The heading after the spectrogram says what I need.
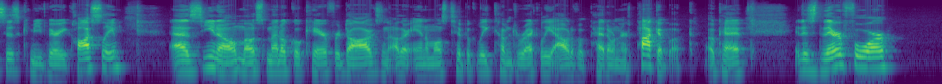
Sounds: speech

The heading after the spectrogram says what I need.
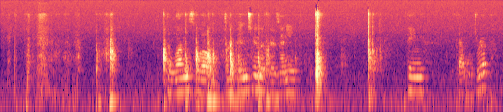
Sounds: inside a small room
speech

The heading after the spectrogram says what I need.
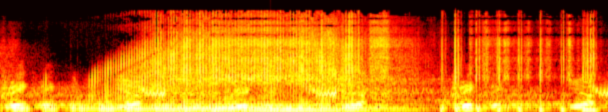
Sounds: techno
electronic music
music

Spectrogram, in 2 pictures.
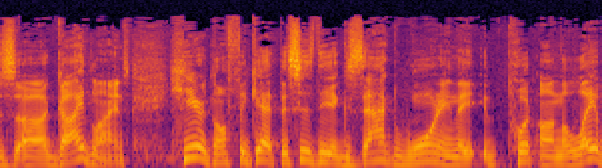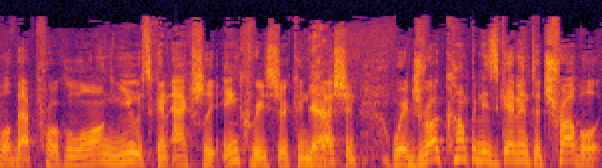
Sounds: speech

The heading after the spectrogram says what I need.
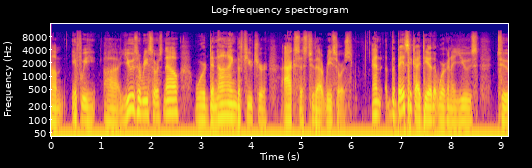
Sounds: speech

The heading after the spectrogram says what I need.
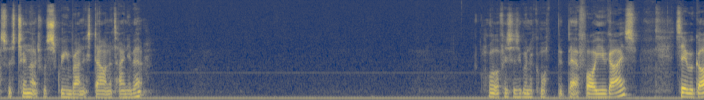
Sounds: inside a small room
speech

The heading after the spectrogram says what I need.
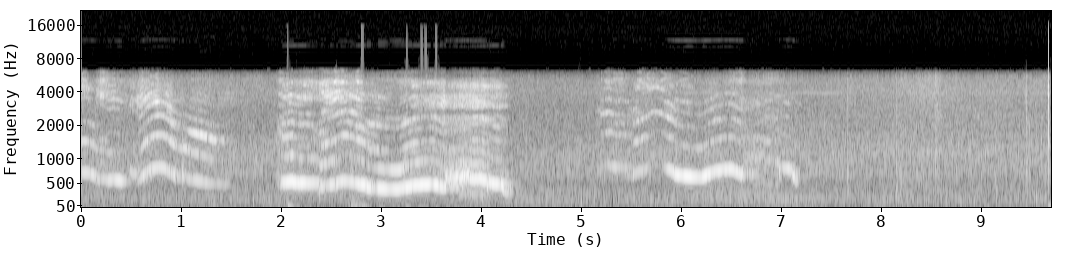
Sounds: speech

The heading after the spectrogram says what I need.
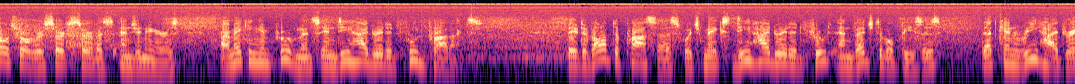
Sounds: speech

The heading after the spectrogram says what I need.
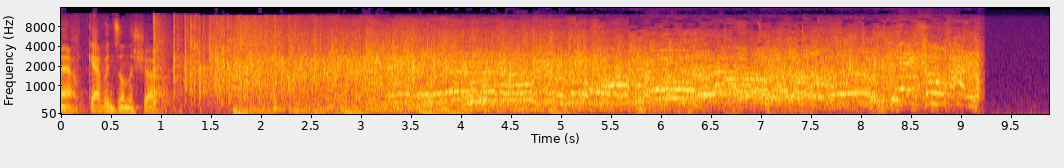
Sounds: speech
music

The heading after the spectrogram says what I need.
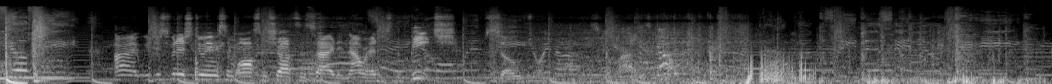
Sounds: music
speech

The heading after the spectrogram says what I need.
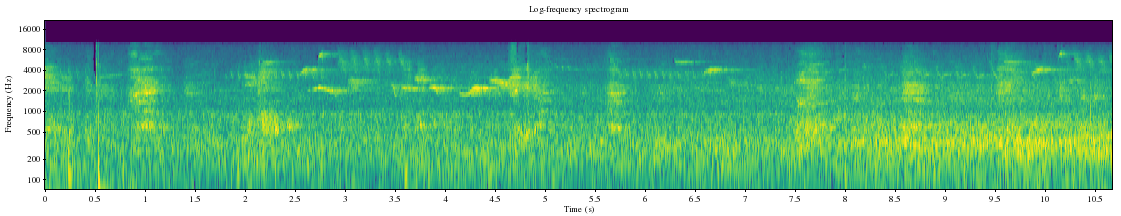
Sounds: silence

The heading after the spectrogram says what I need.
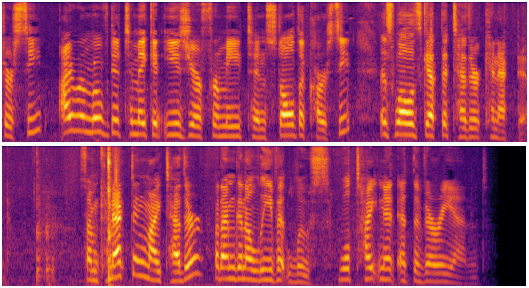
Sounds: speech

